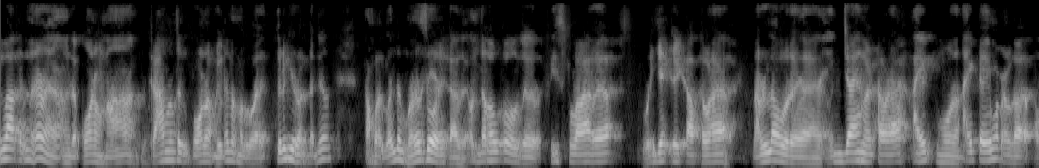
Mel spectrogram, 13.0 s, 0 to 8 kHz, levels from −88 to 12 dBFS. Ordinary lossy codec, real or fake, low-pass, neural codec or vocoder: none; fake; 7.2 kHz; codec, 16 kHz, 1 kbps, FreqCodec, larger model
